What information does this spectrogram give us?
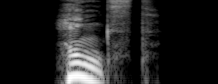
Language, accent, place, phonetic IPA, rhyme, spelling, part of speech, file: German, Germany, Berlin, [hɛŋkst], -ɛŋkst, henkst, verb, De-henkst.ogg
- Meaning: second-person singular present of henken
